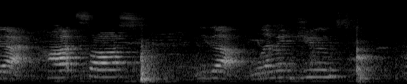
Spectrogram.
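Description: A young child speaking in short, high-pitched phrases, with two brief knocks, one about a second and a half in and one near the end.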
